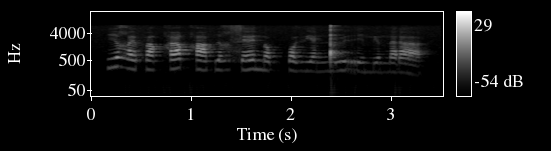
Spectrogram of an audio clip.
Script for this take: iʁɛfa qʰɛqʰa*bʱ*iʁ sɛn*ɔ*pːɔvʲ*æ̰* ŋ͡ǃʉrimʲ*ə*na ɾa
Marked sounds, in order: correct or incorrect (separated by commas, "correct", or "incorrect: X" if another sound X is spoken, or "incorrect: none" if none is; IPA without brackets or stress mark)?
incorrect: f, correct, incorrect: æ, incorrect: ɔ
